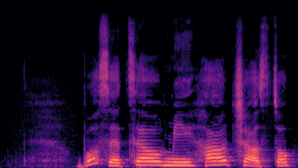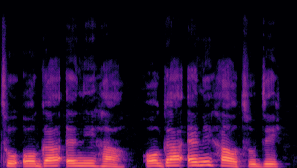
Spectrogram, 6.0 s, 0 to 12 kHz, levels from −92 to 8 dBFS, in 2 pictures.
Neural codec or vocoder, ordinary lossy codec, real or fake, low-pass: vocoder, 48 kHz, 128 mel bands, Vocos; none; fake; 10.8 kHz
